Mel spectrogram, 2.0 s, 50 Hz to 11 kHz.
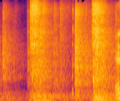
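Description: Two heavy thuds about a second apart as a John Deere 6210R tractor cab, hoisted by a chain from the rafters, shifts and breaks free of its mounts.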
